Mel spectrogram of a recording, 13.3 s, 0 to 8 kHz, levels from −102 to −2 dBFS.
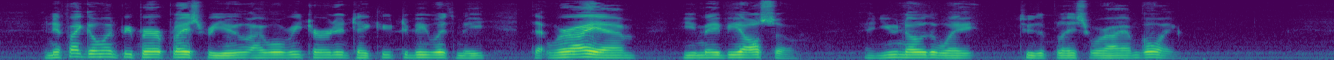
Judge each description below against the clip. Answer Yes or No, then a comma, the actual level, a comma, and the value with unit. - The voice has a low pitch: Yes, low, 130 Hz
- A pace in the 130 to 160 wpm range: No, average, 180 wpm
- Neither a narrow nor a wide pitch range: No, narrow, 2.3 semitones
